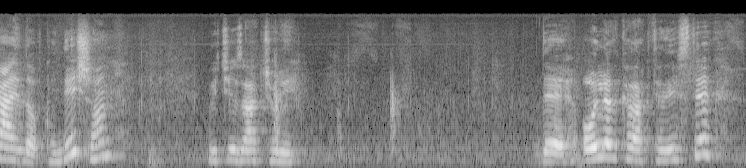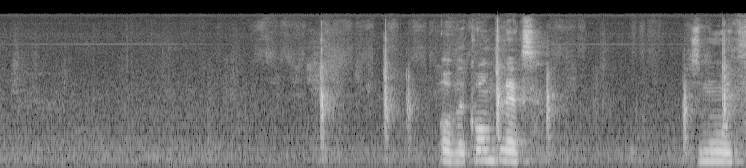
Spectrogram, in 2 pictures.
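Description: A young woman speaks calmly in a lecturing tone.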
